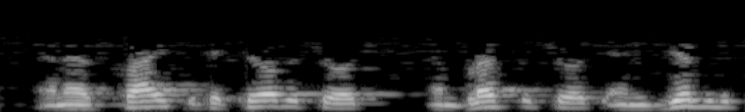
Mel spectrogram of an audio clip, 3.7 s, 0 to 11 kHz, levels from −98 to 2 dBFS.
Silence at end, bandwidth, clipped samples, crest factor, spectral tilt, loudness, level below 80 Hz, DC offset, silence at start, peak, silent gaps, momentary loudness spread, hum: 0.05 s; 2.9 kHz; under 0.1%; 16 dB; -13 dB/octave; -31 LUFS; -82 dBFS; under 0.1%; 0.2 s; -14 dBFS; none; 8 LU; none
